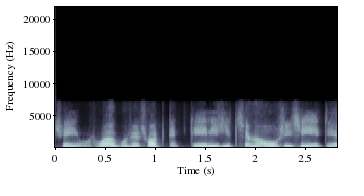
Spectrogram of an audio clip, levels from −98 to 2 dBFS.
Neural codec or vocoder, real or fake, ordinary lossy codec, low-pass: codec, 16 kHz, 0.5 kbps, X-Codec, HuBERT features, trained on general audio; fake; none; 7.2 kHz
